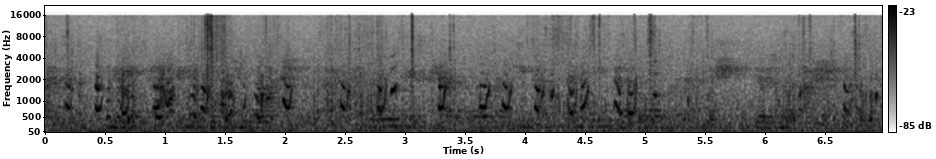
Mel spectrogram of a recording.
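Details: Several pet guinea pigs, energetic in their playpen: a rapid run of short, high squeaky chirps repeating unevenly over about seven seconds, mixed with soft scuffling and patter of feet.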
